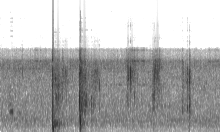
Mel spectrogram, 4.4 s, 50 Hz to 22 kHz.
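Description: Heavy granite stone, about 15 kg, slammed down onto paved ground: two sharp impacts about half a second apart, the first the loudest.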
